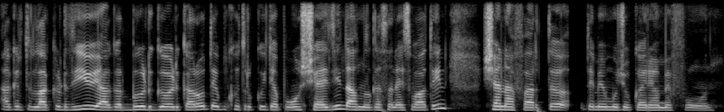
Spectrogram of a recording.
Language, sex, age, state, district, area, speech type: Kashmiri, female, 45-60, Jammu and Kashmir, Budgam, rural, spontaneous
